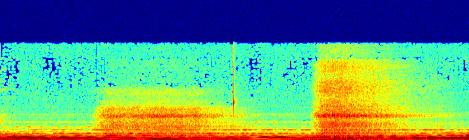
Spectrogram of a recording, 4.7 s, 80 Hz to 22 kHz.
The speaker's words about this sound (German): Wieder einatmen. 1, 2, 3, 4. Halten und ausatmen. 1, 2, 3 und 4.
